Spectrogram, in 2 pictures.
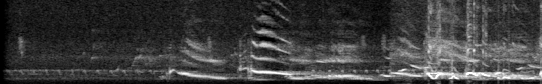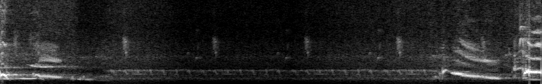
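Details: Australian magpie singing together with a butcherbird, mixed warbling and chortling phrases with quick rising and falling swoops, loudest in the middle, over a steady tonal drone and low wind rumble.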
